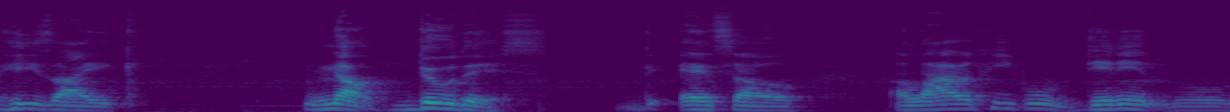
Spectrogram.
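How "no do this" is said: put-on blunt, direct, curt tone, louder. Retelling how the brother corrected teammates: imitating brother's blunt, direct order. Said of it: "he wasn't gonna let you know in the nicest tone".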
